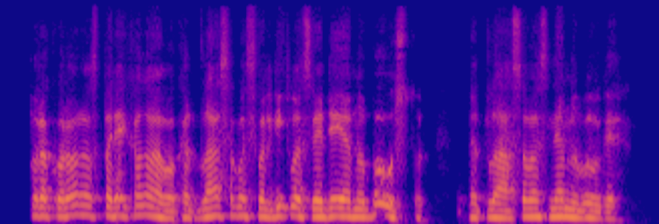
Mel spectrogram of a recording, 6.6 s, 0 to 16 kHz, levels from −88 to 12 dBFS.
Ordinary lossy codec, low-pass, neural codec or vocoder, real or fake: MP3, 64 kbps; 14.4 kHz; autoencoder, 48 kHz, 32 numbers a frame, DAC-VAE, trained on Japanese speech; fake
